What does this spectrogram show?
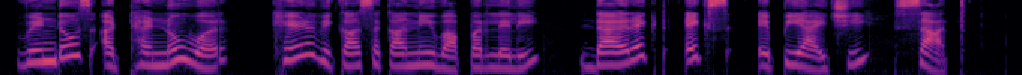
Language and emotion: Marathi, neutral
